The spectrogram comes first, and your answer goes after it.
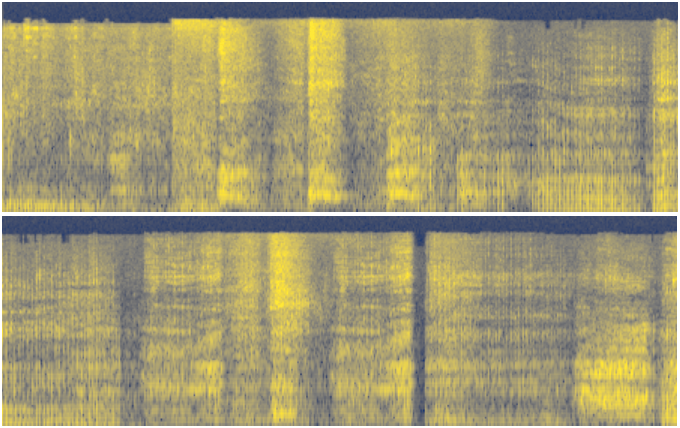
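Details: Repeated uneven tiger roars and growls, deep and raspy, rising and falling in loud bursts with short gaps between them.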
